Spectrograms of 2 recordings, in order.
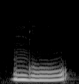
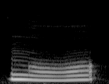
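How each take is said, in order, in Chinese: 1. 这个元音很弱，嘴巴几乎没有张开。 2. 这个元音饱满，嘴巴张得很大。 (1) "我在歌词里面听到的是我" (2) "正确的是我"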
